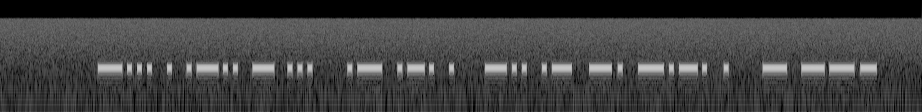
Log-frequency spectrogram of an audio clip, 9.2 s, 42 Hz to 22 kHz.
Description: Morse code, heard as a keyed tone, hand-sent with a bug key, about 24 wpm, 500 Hz. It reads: BELTS ARE DANCE TO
